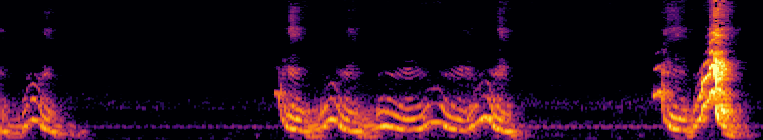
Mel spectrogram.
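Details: Goldendoodle puppy fussing for snacks or to be petted, giving long, sing-songy whines whose pitch wobbles up and down in a continuous run, then a short sharper rising yelp at the end; a faint steady hum underneath.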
